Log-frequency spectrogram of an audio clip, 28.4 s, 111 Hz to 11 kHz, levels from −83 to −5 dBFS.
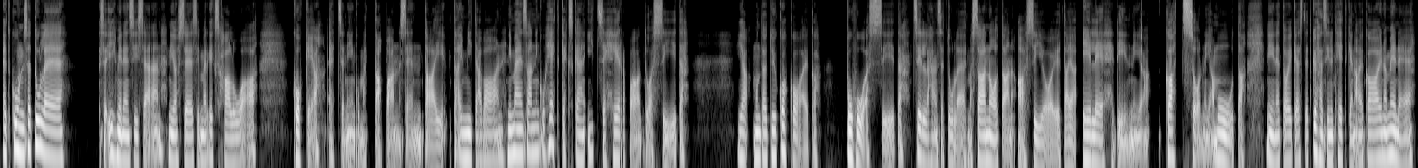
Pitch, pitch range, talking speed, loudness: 145 Hz, 140-160 Hz, 140 wpm, -21 LUFS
